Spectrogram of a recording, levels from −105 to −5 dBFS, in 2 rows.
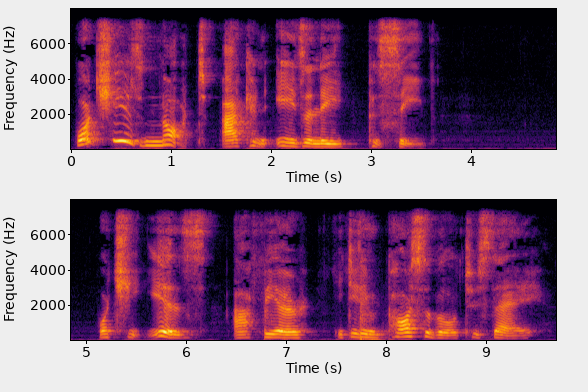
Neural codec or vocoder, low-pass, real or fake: none; 7.2 kHz; real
